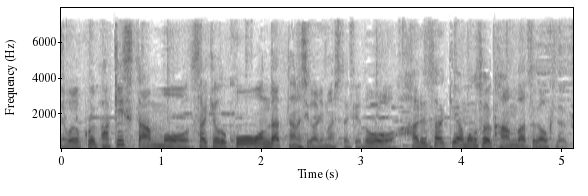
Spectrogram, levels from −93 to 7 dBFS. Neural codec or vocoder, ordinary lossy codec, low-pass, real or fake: none; AAC, 32 kbps; 7.2 kHz; real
